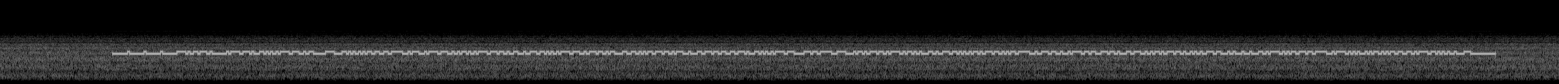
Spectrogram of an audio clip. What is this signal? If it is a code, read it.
RTTY (45.45 baud, 170 Hz shift), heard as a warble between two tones, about 1650 Hz centre, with radio static. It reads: EHRENVORSITZENDE WAREN BIS ZU IHREM TOD EDUARD STAPEL UND JACQUES TEYSSIER.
